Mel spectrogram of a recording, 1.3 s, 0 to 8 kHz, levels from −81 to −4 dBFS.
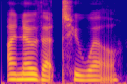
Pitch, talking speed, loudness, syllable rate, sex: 170 Hz, 235 wpm, -16 LUFS, 4.5 syllables/s, female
